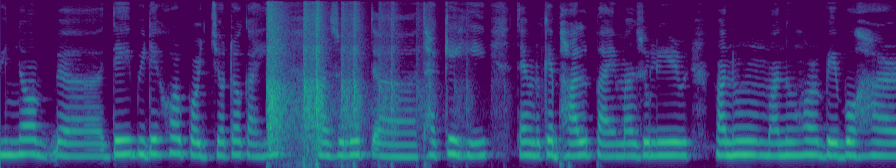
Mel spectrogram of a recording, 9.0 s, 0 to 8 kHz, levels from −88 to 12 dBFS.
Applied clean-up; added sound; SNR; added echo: none; Clapping; 11 dB; none.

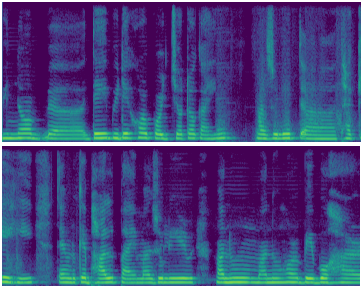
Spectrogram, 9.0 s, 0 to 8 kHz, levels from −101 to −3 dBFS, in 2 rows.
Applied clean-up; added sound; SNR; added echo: neural separator model SepFormer DNS4.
